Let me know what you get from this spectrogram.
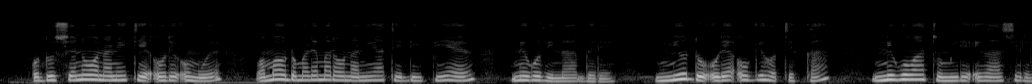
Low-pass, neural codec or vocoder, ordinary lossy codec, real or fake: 7.2 kHz; none; none; real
